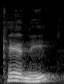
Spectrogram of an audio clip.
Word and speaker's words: Kinney: Mon nom de famille se prononce comme le dernier que tu as dit, c'est Kenny.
